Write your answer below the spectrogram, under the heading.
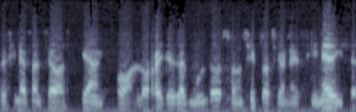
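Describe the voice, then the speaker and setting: His pitch is medium for a man. He talks at a very fast pace. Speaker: film and culture expert. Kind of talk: radio panel discussion.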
